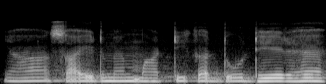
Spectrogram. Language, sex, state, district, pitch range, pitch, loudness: Hindi, male, Jharkhand, Deoghar, 150-160 Hz, 155 Hz, -17 LUFS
